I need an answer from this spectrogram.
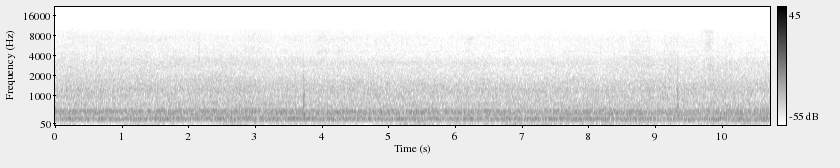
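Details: Honey bees in a nuc colony installed a little over a month earlier, heard during a hive inspection on 8 July 2020: a steady, dense low hum, unbroken throughout, with a couple of faint clicks.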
